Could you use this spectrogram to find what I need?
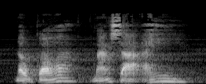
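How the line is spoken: Smiling voice. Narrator (Vietnamese): Thương Yến lúc này mỉm cười nói

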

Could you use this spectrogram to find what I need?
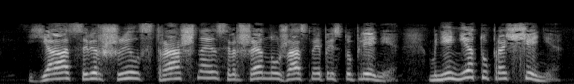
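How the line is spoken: Hoarse, nervous young man. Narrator (Russian): Молодой человек еще раз нервно сглотнул, хрипло выдавил

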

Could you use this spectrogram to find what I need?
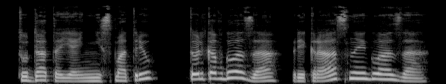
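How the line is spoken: Loud, amid giggles. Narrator (Russian): громко произнес Митя под смешки девушек

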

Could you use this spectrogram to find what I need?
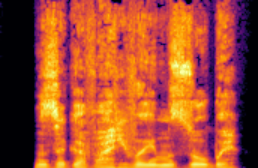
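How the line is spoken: Whisper. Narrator (Russian): прошептал Эрни

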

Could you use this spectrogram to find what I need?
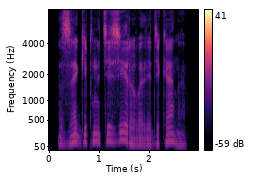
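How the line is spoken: Mutter. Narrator (Russian): пробормотал кто-то

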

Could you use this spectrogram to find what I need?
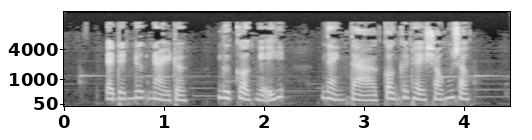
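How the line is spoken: Soft laugh, slow speech. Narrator (Vietnamese): Tề Lam Mạn nhẹ nhàng cười, chậm rãi nói

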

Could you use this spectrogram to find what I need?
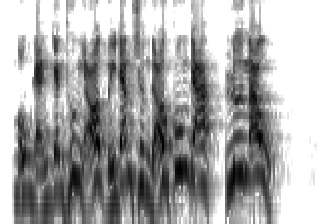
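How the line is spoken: Alarmed shout. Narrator (Vietnamese): sắc mặt của Lý Nguyên Lôi đại biến, ... hét lớn

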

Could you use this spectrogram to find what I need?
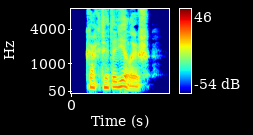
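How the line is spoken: Frightened breathless exhale. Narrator (Russian): выдохнул вжавшийся в кресло мудак

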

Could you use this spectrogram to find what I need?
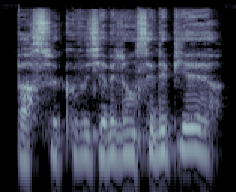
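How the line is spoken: Exclaimed. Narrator (French): s'écria Madame Dare

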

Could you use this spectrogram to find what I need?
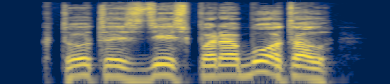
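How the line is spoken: Shouting. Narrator (Russian): крикнул он

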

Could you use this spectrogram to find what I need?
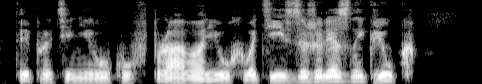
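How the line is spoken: Sudden quiet whisper. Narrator (Russian): вдруг кто-то тихо шепнул ему на ухо

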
